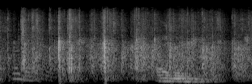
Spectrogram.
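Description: A church congregation claps and cheers during an evening gathering, a dense wash of applause with voices calling out over it, moderately loud and continuous.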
